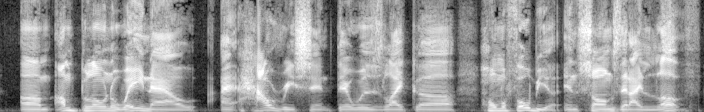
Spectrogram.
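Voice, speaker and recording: In a Brooklyn accent, a man talks at a fairly slow pace with fairly low pitch, a bright, sharp tone and ordinary pitch variation over a quiet background. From Brooklyn, New York. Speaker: comedian. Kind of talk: casual chat.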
